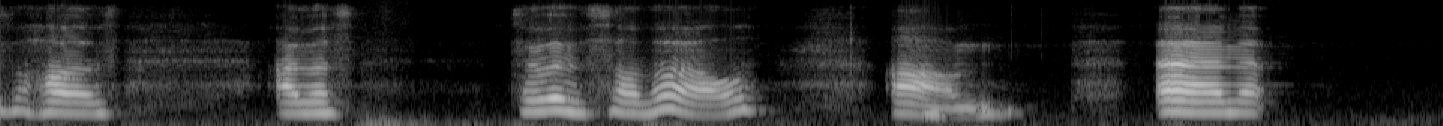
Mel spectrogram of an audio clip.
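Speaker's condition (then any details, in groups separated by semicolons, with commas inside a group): Tongue cancer surgery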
